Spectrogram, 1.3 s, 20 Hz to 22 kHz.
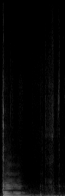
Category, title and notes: Sound effects > Other mechanisms, engines, machines
Woodshop Foley-035
perc, sound, fx, sfx, knock, strike, metal, bop, tools, oneshot, foley, pop, crackle, bang, tink, bam, wood, boom, thud, shop, percussion, little, rustle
